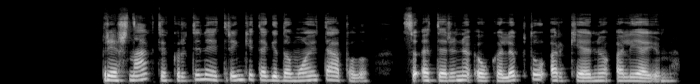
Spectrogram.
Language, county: Lithuanian, Vilnius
